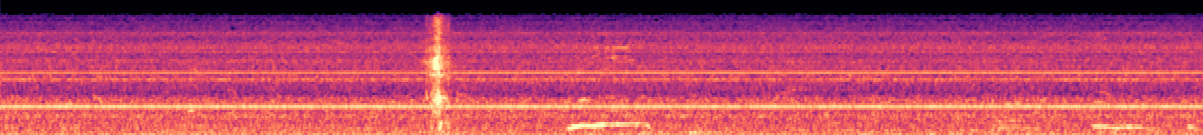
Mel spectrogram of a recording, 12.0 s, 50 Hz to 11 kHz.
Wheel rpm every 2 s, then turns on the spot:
0, 0, 0, 0, 0, 0.
none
